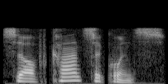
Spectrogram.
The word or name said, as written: self-consequence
